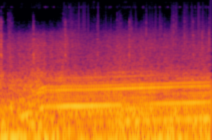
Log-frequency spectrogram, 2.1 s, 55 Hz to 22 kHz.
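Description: A BMW G80 M3 accelerating hard from inside the cabin, its engine note climbing steadily in a loud, continuous rising drone with no voices.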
